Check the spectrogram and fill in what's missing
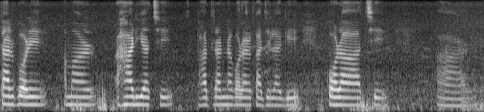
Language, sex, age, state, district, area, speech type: Bengali, female, 30-45, West Bengal, Uttar Dinajpur, urban, spontaneous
